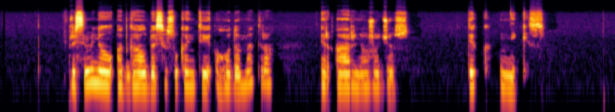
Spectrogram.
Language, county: Lithuanian, Alytus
